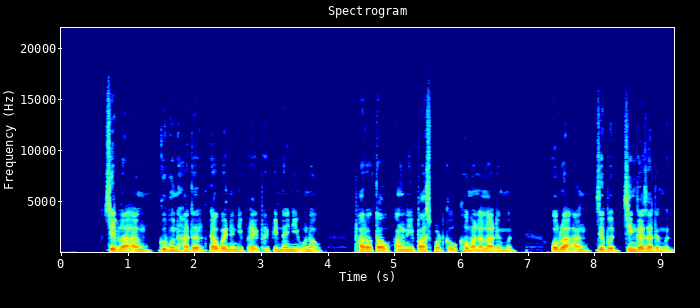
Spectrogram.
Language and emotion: Bodo, sad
